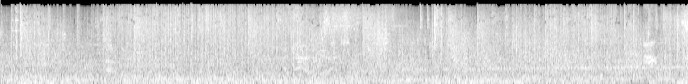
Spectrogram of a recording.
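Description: Gunfire from ghost enemies in a video game: dense, unbroken shooting mixed with heavy booming explosions, loud and continuous throughout.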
